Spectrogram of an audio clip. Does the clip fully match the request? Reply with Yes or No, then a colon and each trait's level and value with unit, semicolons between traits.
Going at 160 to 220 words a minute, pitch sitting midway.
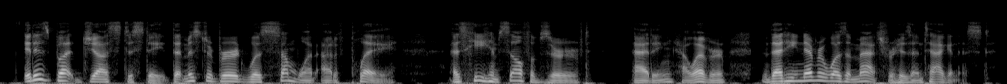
No: average, 175 wpm; low, 115 Hz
